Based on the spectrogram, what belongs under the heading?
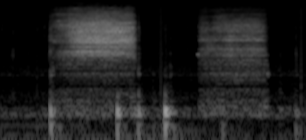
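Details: Wild barn owl chick seen on a live cam with a massive jird, producing two drawn-out harsh hissing screeches close together, separated by soft taps and scraping sounds.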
